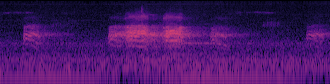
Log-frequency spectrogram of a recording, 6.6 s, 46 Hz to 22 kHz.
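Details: Red squirrel calling after a goshawk attack it survived, at Lake Kallavesi near Kuopio, Finland, on 23 August 2015. It gives harsh, raspy chattering bursts: a short one, then two louder, longer grating bursts in the middle, and a brief one at the end.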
